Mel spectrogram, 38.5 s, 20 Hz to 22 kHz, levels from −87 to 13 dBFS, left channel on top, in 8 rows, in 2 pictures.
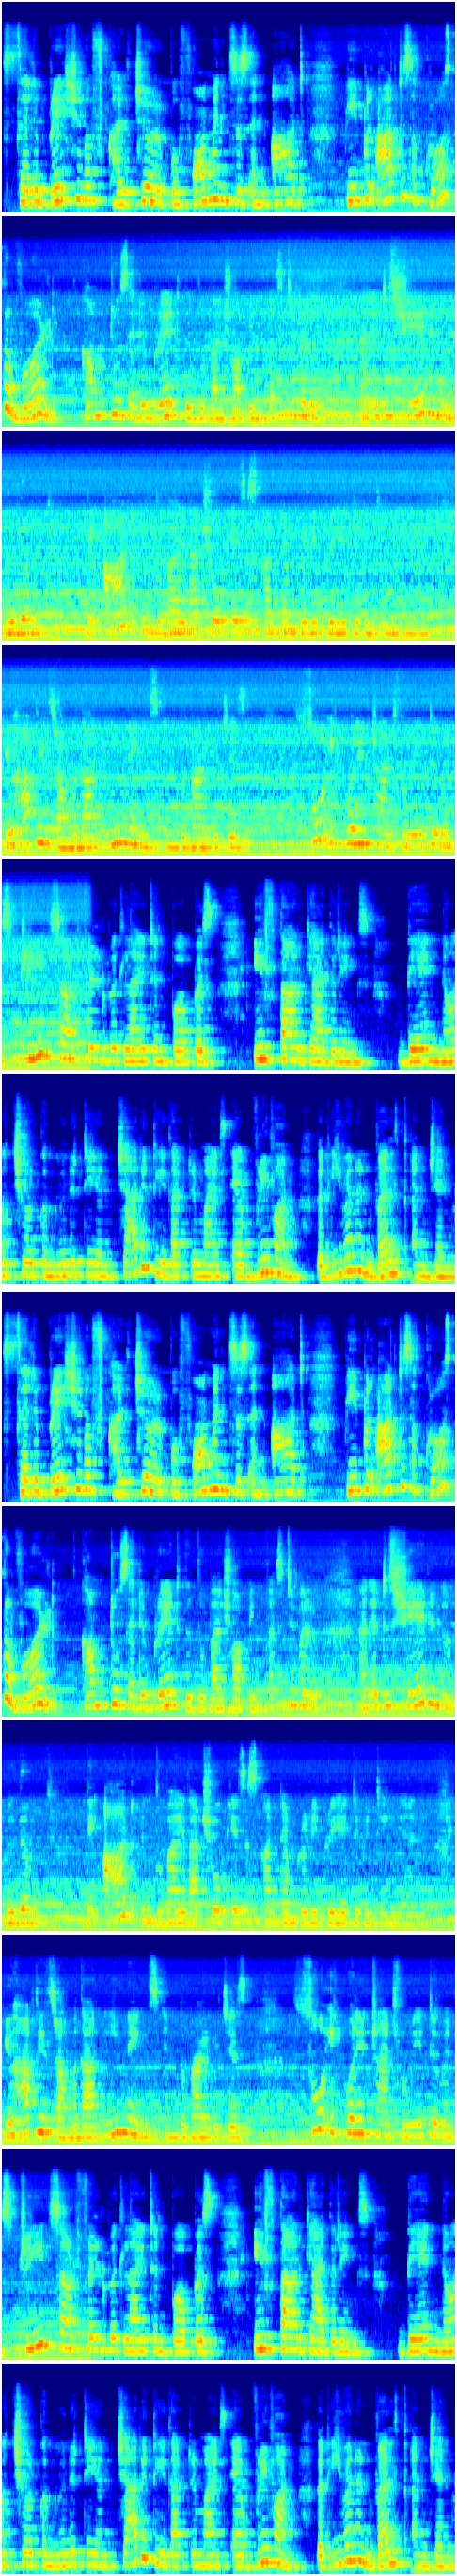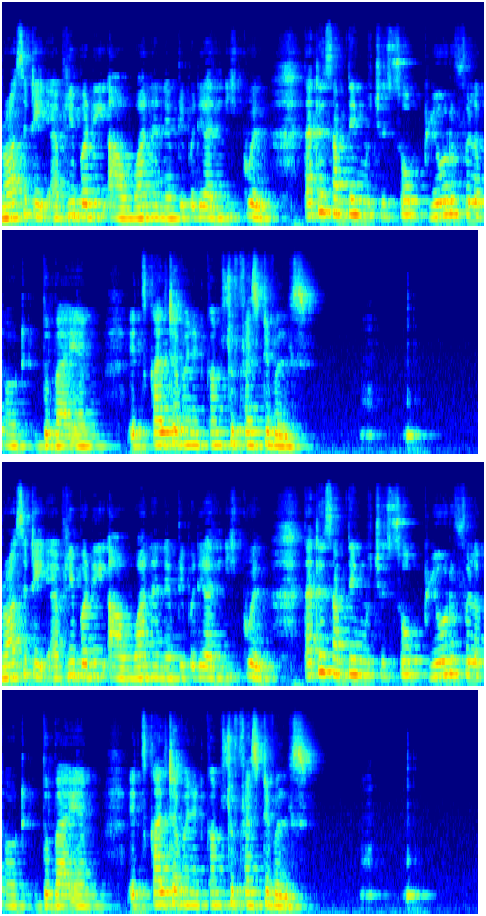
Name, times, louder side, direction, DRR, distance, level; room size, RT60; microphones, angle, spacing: voice 1, 0.2-10.2 10.5-23.2 23.5-34.8 35.0-36.8 37.8-37.9, left 1 dB, 10° right, 3.0 m, -20 dB
sound 1, 3.3-20.2, left 4 dB, 60° left, 0.8 m, -26 dB
14.0 x 4.8 x 7.7 m
head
